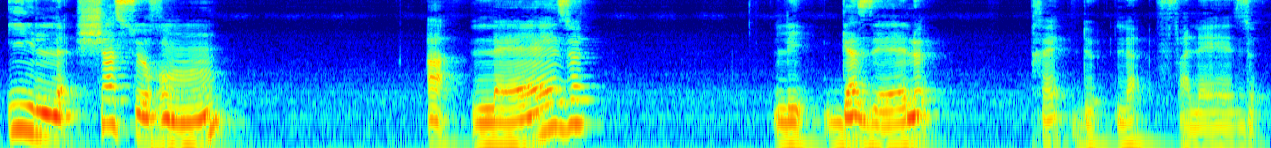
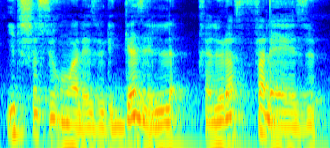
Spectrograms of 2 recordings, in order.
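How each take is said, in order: First: The sentence is read slowly. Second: The sentence is read quickly. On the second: "plus rapidement"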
